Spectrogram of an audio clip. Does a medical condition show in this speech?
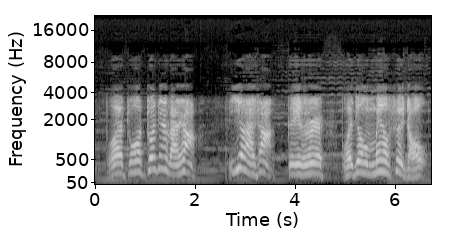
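Yes: cerebellar atrophy; onset at age fifteen, possibly from brain trauma, now age 44, physically disabled; cannot care for self, relies on 76-year-old mother for eating, toileting, haircuts, worse than before; speech sounds different from ordinary people, self-described speech impairment, host hears it.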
